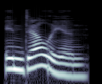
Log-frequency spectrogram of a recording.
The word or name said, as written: endellion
